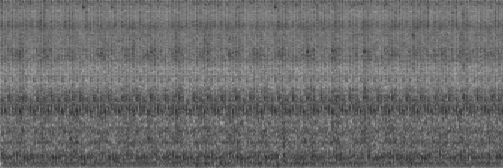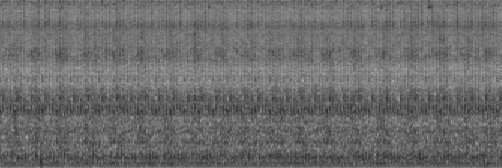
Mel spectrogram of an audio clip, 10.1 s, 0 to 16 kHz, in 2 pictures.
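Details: 2007 Hyundai Terracan CRDi diesel at idle: lumpy uneven clatter about four beats a second that never settles; rough idle, cause unknown.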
